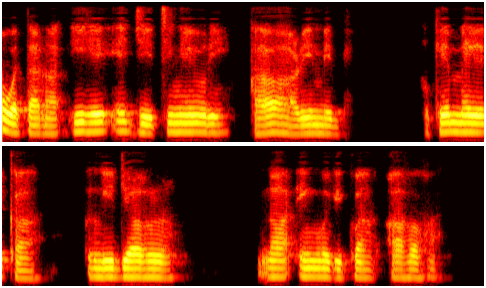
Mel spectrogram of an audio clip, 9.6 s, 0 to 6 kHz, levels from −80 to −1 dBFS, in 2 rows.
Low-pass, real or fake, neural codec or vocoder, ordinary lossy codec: 5.4 kHz; fake; codec, 16 kHz, 1.1 kbps, Voila-Tokenizer; none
